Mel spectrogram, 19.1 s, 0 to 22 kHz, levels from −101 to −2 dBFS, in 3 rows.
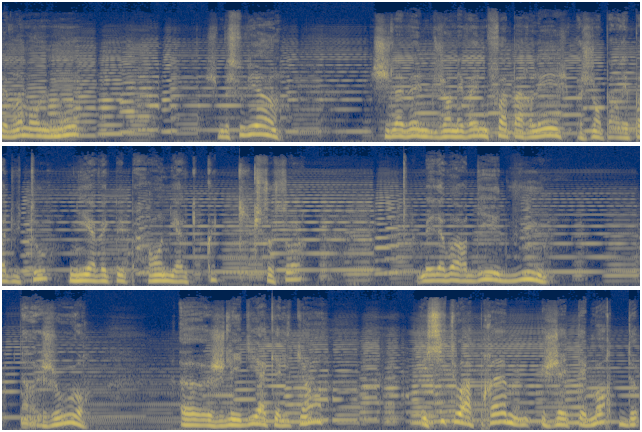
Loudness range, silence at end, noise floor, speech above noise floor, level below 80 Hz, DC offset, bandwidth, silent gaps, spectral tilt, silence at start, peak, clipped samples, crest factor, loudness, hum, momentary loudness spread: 5 LU; 0 s; -47 dBFS; 22 dB; -64 dBFS; under 0.1%; 18 kHz; none; -4.5 dB/octave; 0 s; -2 dBFS; under 0.1%; 24 dB; -25 LUFS; none; 13 LU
